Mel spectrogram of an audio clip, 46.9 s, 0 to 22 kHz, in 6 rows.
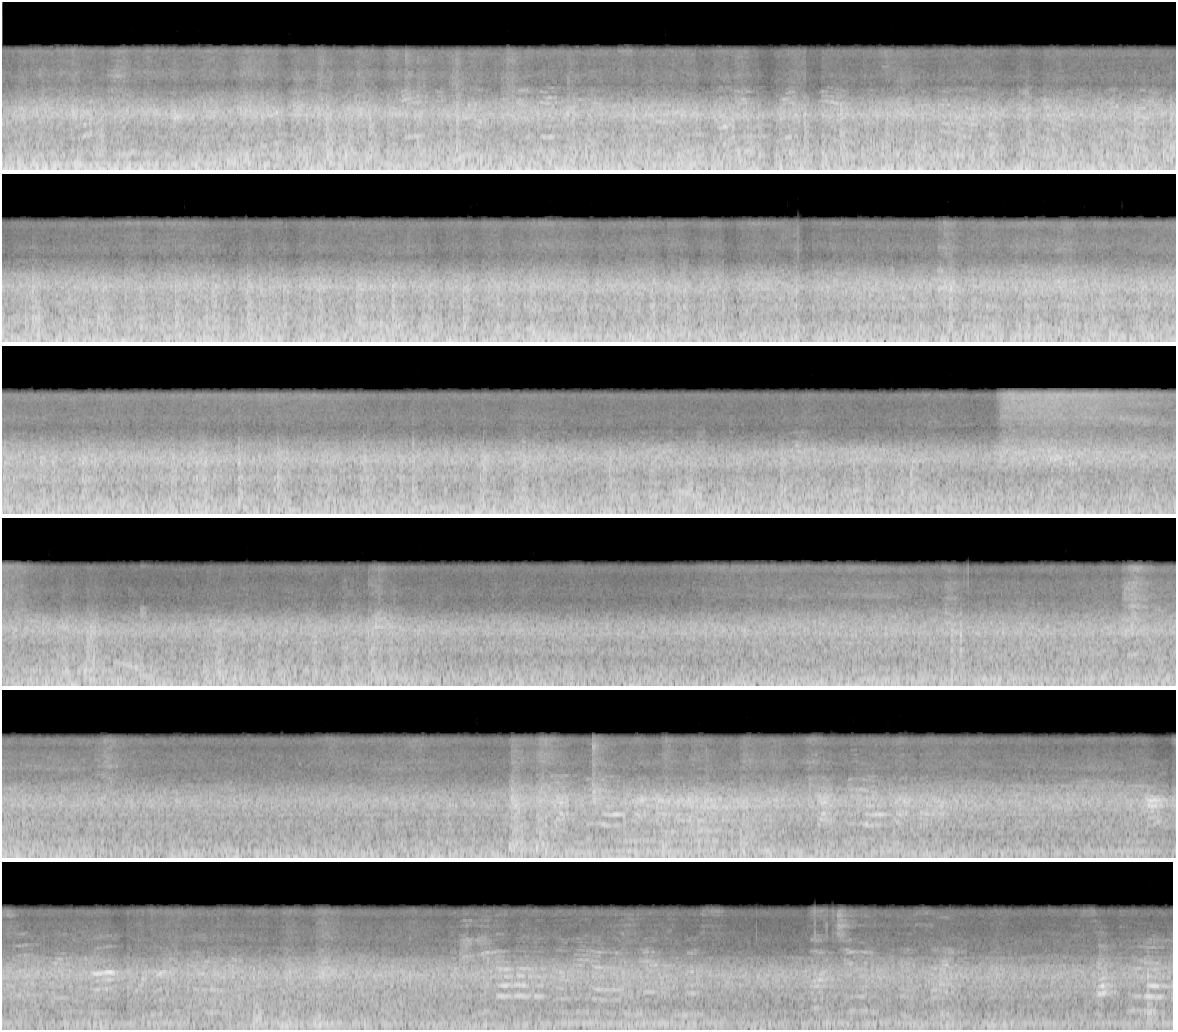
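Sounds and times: train wheels rumbling on rails: 0.0 - 46.9.

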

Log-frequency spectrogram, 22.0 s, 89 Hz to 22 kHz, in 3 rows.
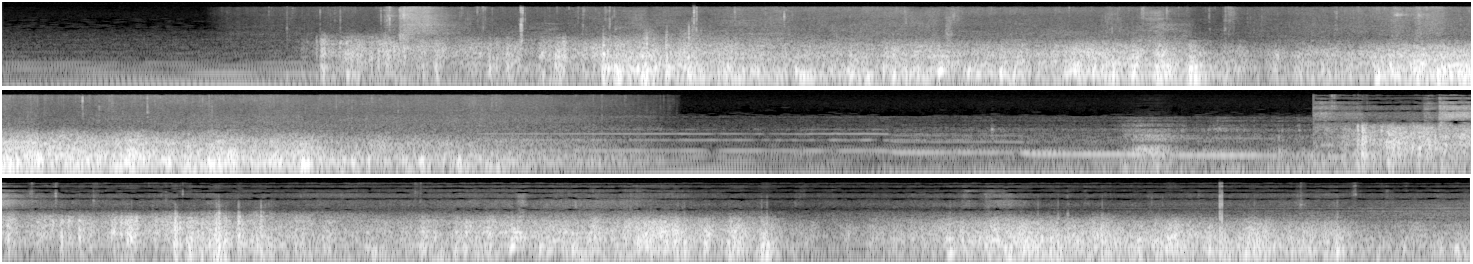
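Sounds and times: thunder rumbling and cracking: 1.4 - 10.6, 13.9 - 22.0.

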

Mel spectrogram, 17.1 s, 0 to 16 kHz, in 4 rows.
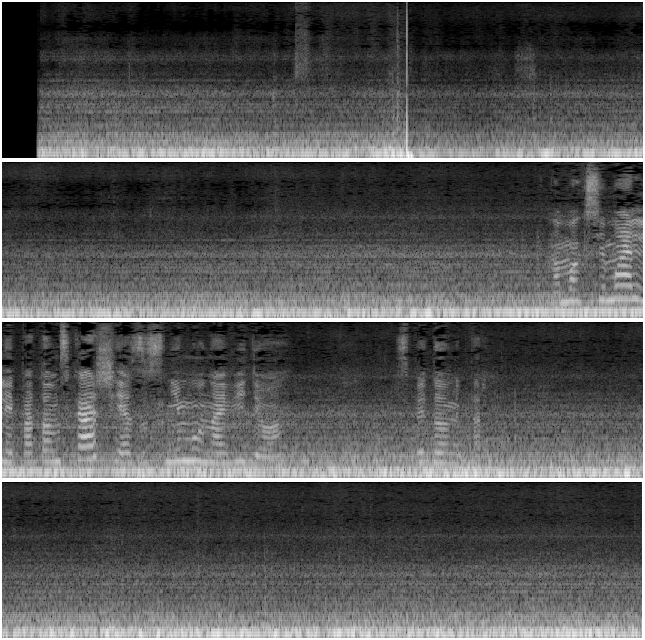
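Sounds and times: car driving low rumble: 0.2 - 17.0.

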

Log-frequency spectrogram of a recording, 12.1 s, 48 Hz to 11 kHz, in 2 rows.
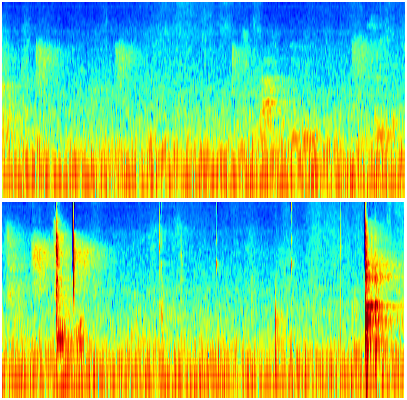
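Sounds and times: snooker balls clicking: 0.0 - 3.8, 6.1 - 7.7, 10.1 - 12.0.

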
